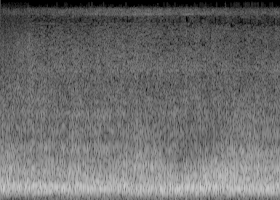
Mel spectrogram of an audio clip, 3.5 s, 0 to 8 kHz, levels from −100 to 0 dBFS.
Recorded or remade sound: remade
